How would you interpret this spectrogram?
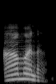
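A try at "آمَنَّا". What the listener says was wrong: نہیں، اس کو تھوڑا سا لمبا کرنا ہے، تھوڑا سا کھینچ کے پڑھنا ہے آمانا.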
